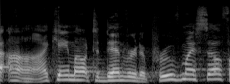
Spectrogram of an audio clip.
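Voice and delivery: normal talking voice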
